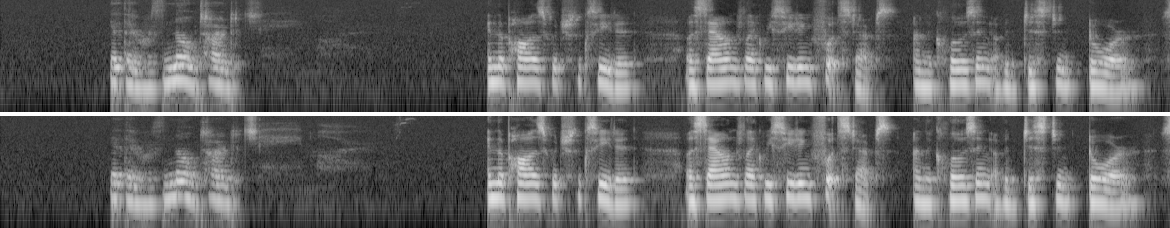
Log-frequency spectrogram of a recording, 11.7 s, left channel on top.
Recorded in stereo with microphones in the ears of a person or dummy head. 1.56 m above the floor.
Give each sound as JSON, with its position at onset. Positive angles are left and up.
{"t": 1.1, "sound": "a woman speaking", "side_deg": 45, "distance_m": 2.5}
{"t": 2.4, "sound": "whispering", "side_deg": -70, "distance_m": 1.2}
{"t": 4.9, "sound": "a woman speaking", "side_deg": -40, "distance_m": 1.3}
